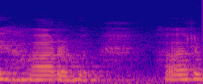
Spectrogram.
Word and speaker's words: herb: तो इसको हम क्या, इसका उच्चारण क्या करेंगे, इस ई का उच्चारण क्या करेंगे, आधा अ के रूप में करेंगे। इसको क्या हम पढ़ेंगे, हर्ब मीन्स जड़ी बूटी।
